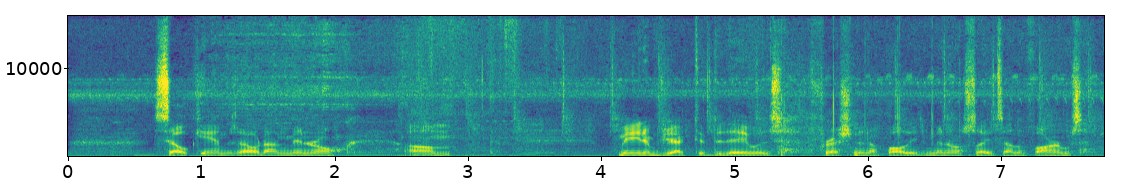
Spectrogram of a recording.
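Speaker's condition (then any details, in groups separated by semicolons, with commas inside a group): No condition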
